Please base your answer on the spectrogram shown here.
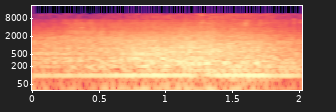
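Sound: car engine driving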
